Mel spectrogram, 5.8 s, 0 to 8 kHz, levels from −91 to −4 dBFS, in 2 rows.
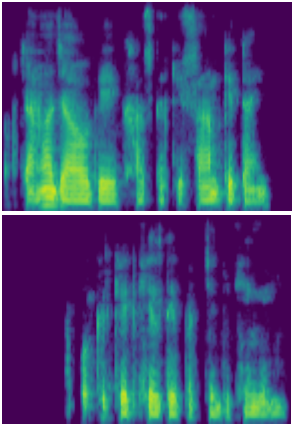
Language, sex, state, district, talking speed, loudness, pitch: Hindi, male, Bihar, Saharsa, 135 wpm, -20 LUFS, 85 Hz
